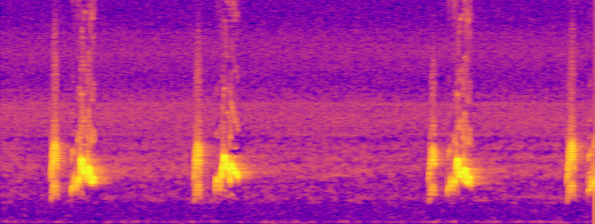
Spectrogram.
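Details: Sooty-headed bulbul song used as a lure recording. A short clipped note is followed by a bubbly, warbled phrase. The phrase repeats four times at uneven gaps over a silent background.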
